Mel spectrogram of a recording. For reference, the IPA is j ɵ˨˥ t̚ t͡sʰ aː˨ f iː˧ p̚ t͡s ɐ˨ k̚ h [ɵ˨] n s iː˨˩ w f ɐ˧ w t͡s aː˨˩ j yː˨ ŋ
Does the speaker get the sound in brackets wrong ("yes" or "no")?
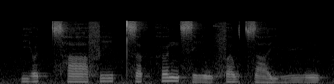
yes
